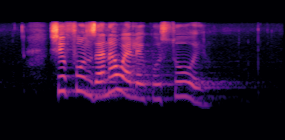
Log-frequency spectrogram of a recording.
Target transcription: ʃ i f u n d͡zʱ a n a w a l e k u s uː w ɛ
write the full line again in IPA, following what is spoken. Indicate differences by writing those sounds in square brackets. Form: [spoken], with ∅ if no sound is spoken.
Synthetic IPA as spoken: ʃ i f u n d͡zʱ a n a w a l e k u s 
